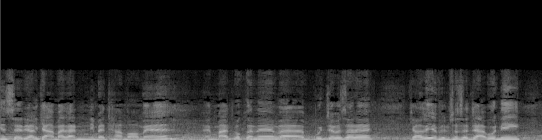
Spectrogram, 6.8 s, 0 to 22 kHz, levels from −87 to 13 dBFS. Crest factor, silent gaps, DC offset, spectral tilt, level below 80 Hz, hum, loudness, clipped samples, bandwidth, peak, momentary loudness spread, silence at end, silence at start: 14 dB; none; under 0.1%; -6.5 dB/octave; -58 dBFS; none; -21 LUFS; under 0.1%; 11.5 kHz; -6 dBFS; 5 LU; 0 s; 0 s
